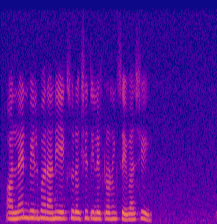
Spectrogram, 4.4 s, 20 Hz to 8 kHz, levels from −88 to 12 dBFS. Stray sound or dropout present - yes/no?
no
